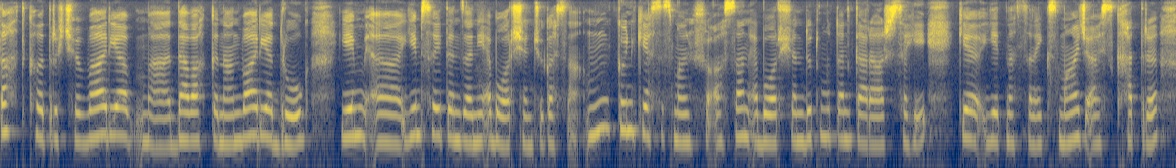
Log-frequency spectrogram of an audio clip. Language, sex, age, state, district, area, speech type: Kashmiri, female, 30-45, Jammu and Kashmir, Budgam, rural, spontaneous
